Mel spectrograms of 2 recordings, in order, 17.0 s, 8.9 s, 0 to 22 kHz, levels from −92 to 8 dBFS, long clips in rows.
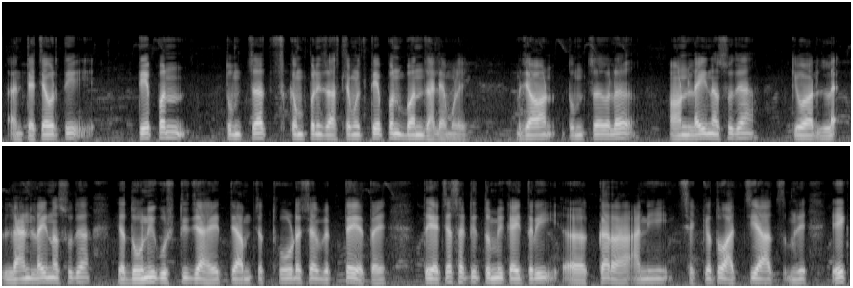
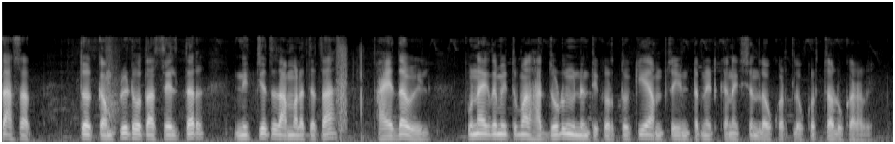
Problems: constant background noise, background conversations at intervals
